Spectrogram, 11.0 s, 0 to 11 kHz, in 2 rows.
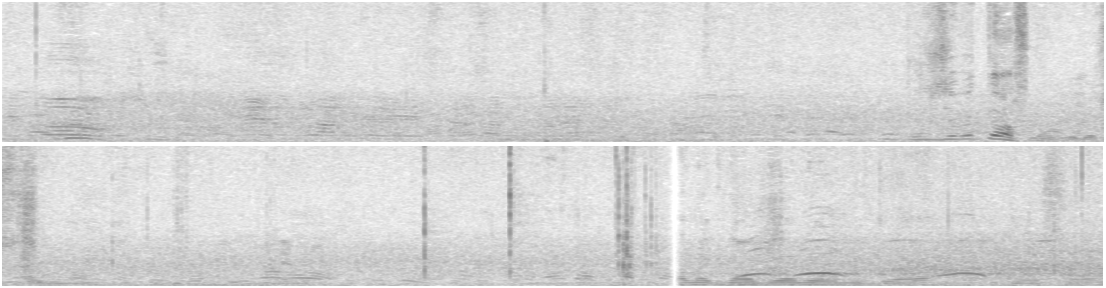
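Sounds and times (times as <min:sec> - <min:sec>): faint voices calling out: 0:00.0 - 0:11.0.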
